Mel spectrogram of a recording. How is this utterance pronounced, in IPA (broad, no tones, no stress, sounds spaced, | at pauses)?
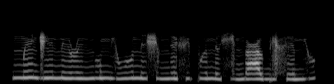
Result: m ẽ d͡ʒ ĩ n ĩ ɹ ĩ ŋ u mʲ e w u n i ʃ ɯ ŋ e fʲ ɯ p ɯ n ø ç æ ŋ y ʕ ɯ bʲ ɑ x e mʲ u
